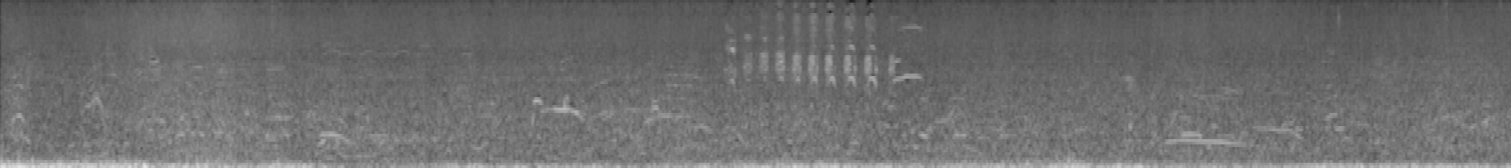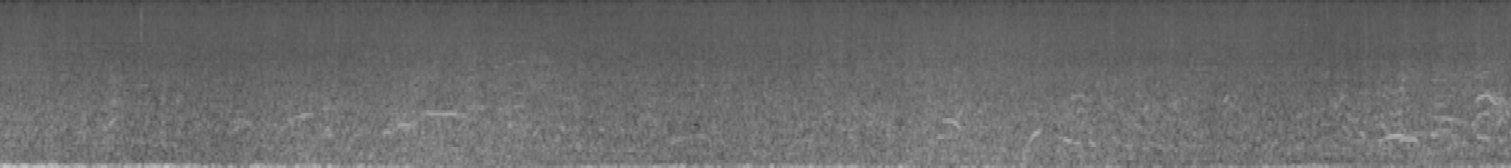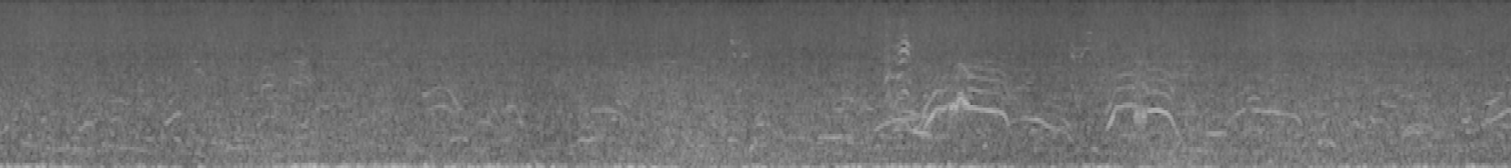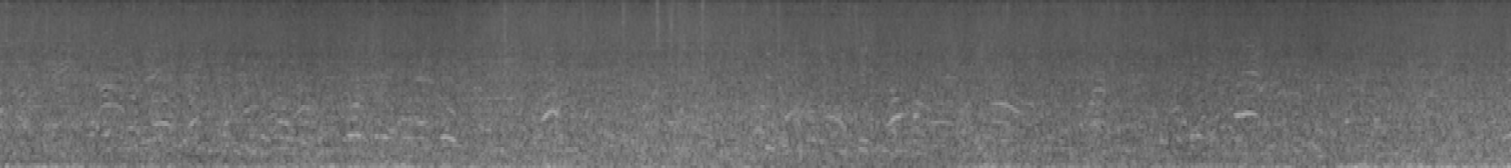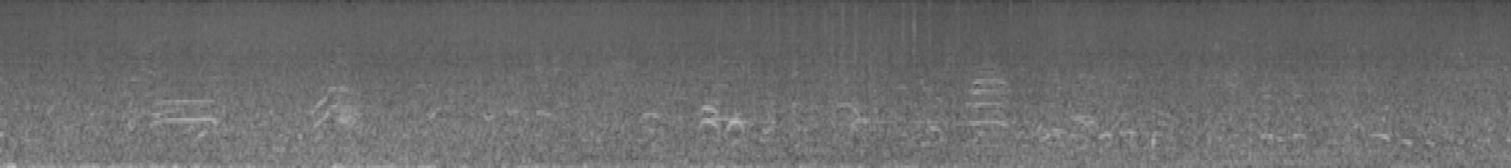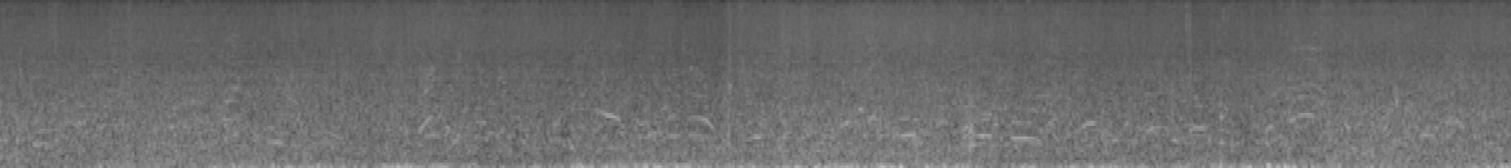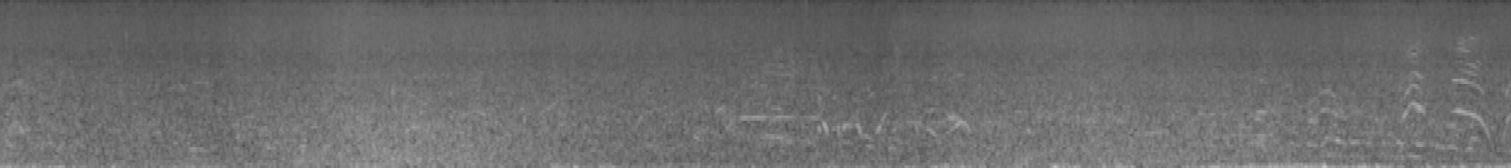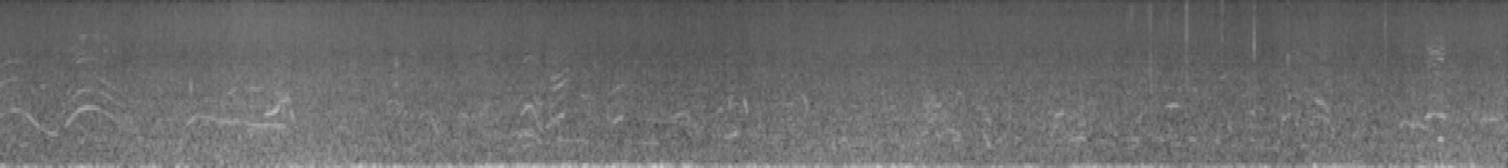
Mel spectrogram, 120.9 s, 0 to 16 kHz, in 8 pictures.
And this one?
Beach goers and surf
Recorded on Clearwater Beach Florida USA. While doing a story for broadcast I thought, the sounds around me might be helpful to someone somewhere. This was June 10, 2013, about 10:30am. Enjoy.
Florida, goers, surf, Clearwater, gulls, beach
